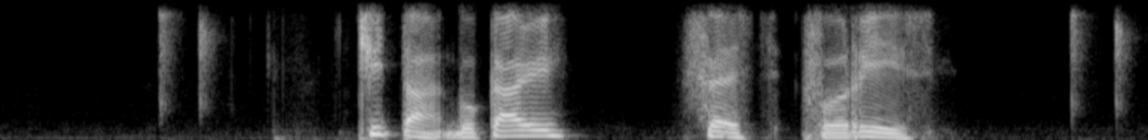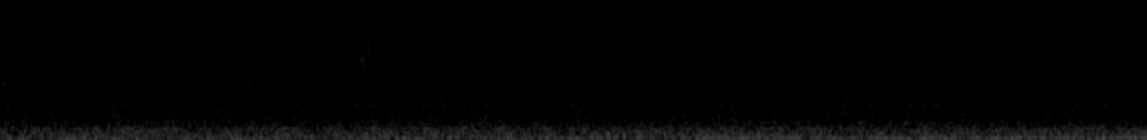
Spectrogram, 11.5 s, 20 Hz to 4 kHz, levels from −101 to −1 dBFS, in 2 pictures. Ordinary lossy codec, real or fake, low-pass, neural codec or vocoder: Opus, 32 kbps; fake; 3.6 kHz; vocoder, 24 kHz, 100 mel bands, Vocos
